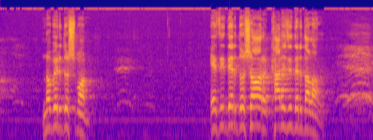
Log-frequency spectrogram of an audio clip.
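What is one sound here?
A middle-aged man preaches loudly and with fervour into a microphone, heard through loudspeakers.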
